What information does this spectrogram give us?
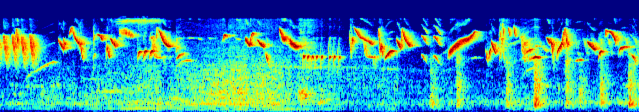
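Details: Black-throated canary song used as a master recording for training canaries: a dense, continuous stream of high twittering trills, rapid chirps and sweeping whistles, with short buzzy runs and no pauses.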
